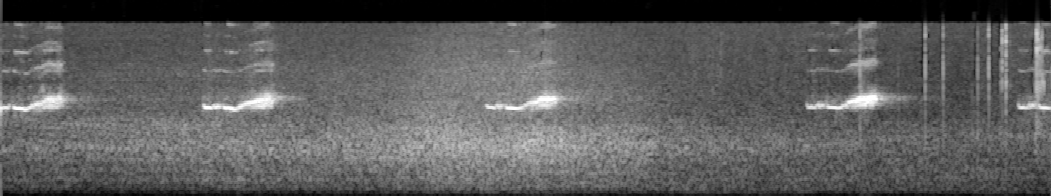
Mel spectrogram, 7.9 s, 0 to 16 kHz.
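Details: Northern mockingbird singing around midnight to 1 AM in Medford, Massachusetts: clear whistled notes that rise at the end, repeated about every two seconds, over a steady broad hiss of night noise.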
